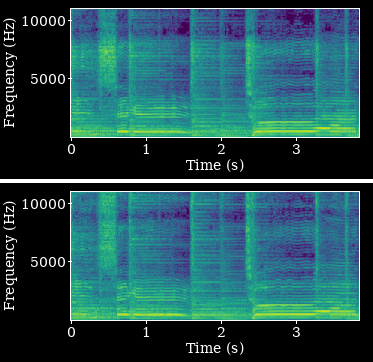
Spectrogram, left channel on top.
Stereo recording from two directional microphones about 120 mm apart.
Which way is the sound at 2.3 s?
5° right (ahead or behind).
